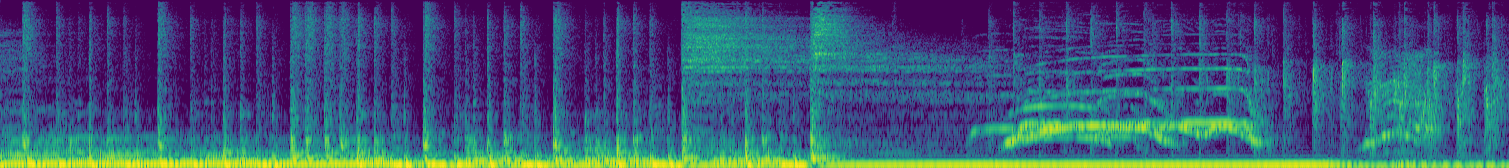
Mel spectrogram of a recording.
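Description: Live rock band of drum kit, electric guitar and bass, with steady drumming up to a cymbal crash about seven seconds in. The drums then stop and a low bass note holds while guitar notes slide up and down over it. This is the end of the song, and the held note drops away shortly before the end.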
